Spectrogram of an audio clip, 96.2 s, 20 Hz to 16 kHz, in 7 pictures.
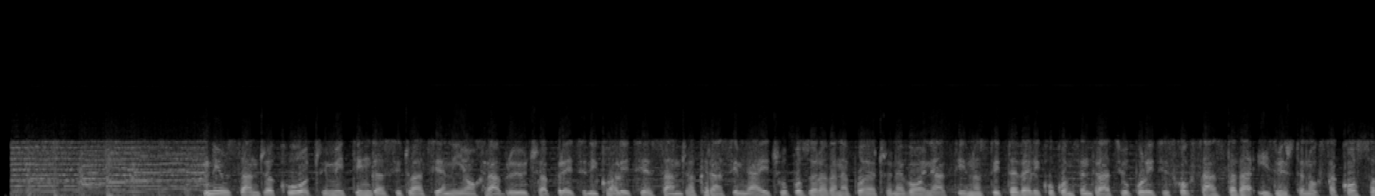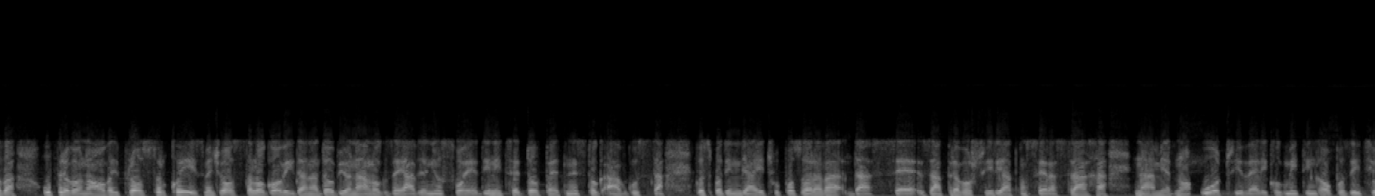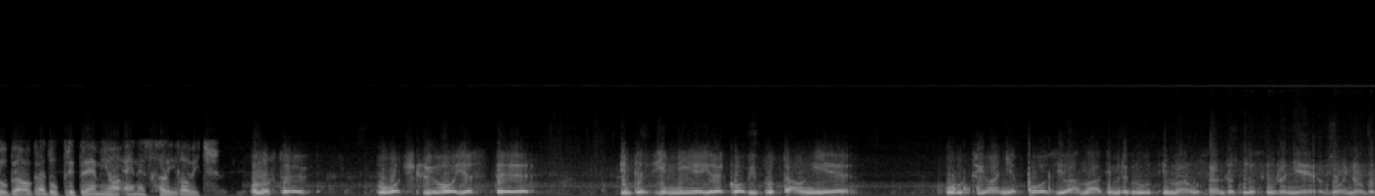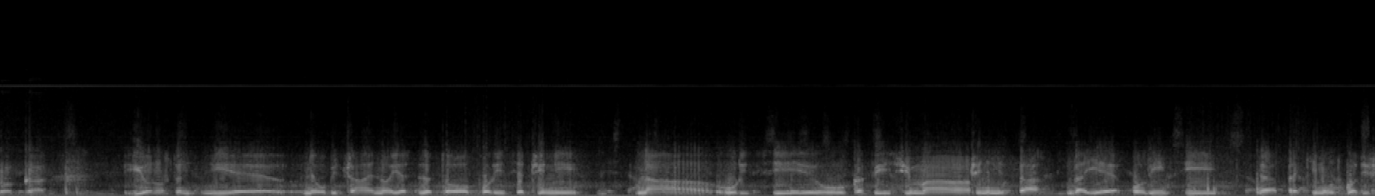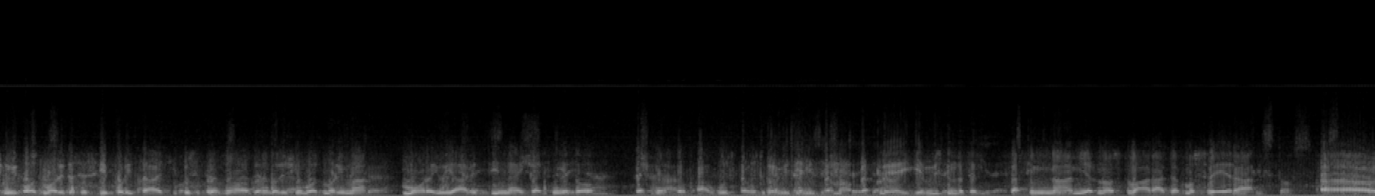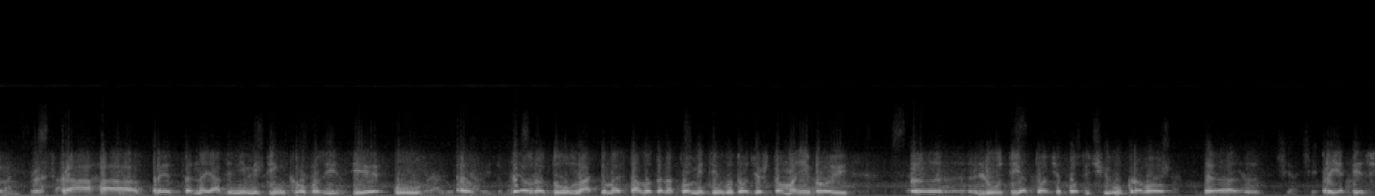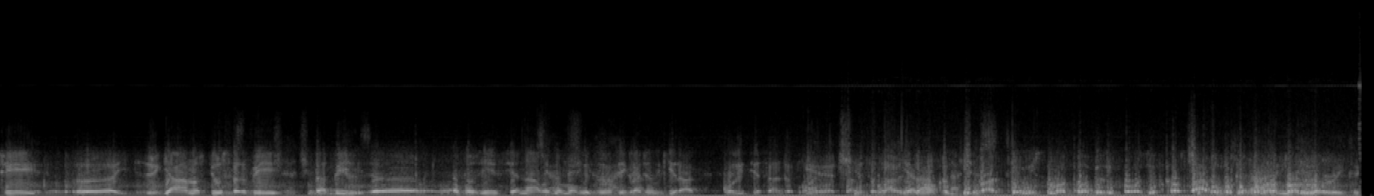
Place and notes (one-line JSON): {"title": "Radio under sanctions Belgrade, Serbia", "date": "1999-06-25 20:00:00", "description": "archive recording, from a trip to Belgrade in 1999", "latitude": "44.80", "longitude": "20.49", "altitude": "140", "timezone": "Europe/Belgrade"}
